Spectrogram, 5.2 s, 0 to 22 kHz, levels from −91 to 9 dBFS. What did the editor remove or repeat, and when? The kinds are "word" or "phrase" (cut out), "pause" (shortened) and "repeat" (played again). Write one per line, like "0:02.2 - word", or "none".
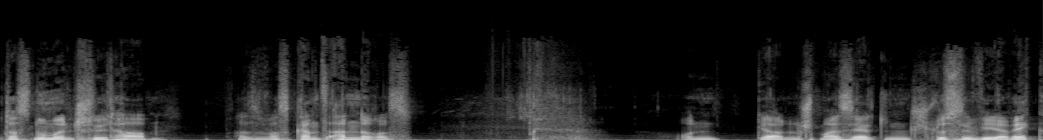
none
